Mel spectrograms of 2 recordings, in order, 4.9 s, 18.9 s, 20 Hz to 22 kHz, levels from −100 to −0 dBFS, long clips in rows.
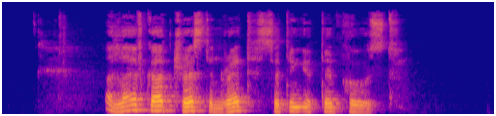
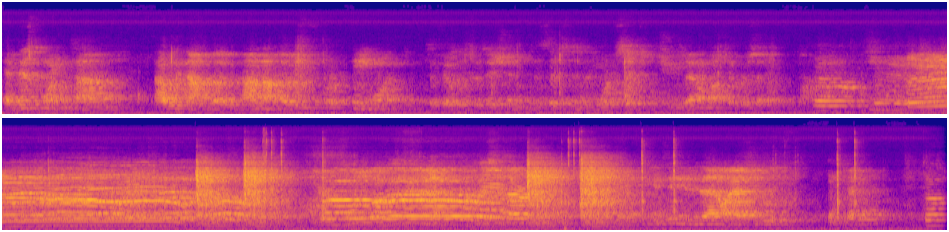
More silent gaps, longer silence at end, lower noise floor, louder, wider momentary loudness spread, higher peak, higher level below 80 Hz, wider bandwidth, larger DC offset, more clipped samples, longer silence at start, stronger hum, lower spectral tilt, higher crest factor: neither; first, 0.95 s vs 0 s; first, under -90 dBFS vs -44 dBFS; second, -27 LUFS vs -21 LUFS; second, 11 LU vs 22 LU; second, -8 dBFS vs 0 dBFS; second, -68 dBFS vs -54 dBFS; about the same, 15.5 kHz vs 16.5 kHz; neither; neither; first, 1.05 s vs 0 s; neither; first, -5.5 dB/octave vs -1 dB/octave; about the same, 20 dB vs 24 dB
